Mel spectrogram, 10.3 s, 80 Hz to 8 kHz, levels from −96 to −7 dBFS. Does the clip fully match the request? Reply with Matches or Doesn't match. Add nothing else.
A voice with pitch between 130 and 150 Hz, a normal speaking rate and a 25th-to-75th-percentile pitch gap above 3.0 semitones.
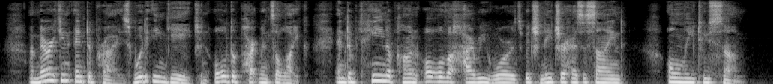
Doesn't match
